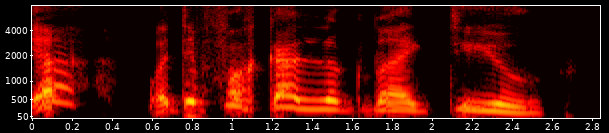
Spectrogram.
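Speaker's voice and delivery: angry put-on Jamaican accent. Retelling a reply to people asking if the speaker is American, put-on Jamaican accent. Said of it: "I pulled out the Jamaican accent".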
